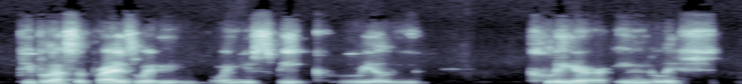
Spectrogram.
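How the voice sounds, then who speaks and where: A man's medium-pitched voice with a slight Caribbean accent, at a fairly slow pace and with fairly even intonation. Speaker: musician, drummer. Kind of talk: interview. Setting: studio.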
